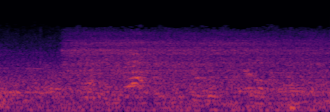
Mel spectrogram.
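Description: Indistinct voices of players calling out on an outdoor football pitch, over a steady hiss of background noise.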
